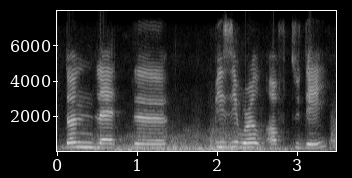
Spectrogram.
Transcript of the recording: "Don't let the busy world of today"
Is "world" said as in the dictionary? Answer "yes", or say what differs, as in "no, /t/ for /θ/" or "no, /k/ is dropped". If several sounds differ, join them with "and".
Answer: yes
